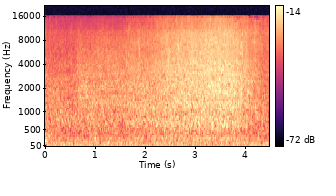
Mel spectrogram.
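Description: Ocean waves wash along a Bahamas shore in a steady, full whooshing and fizzing surf that swells slightly louder toward the end, with no voices.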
